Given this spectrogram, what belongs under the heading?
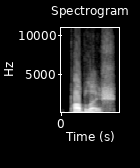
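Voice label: "publish", American English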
